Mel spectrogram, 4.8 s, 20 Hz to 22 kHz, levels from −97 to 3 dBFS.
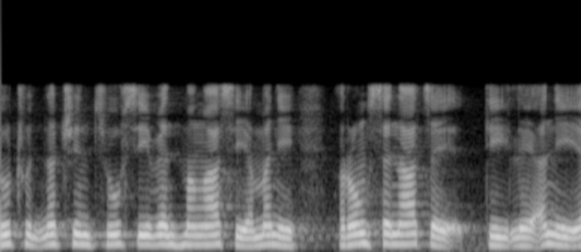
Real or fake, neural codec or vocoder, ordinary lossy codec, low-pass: real; none; none; 5.4 kHz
